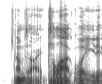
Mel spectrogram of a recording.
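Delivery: ordinary talk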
